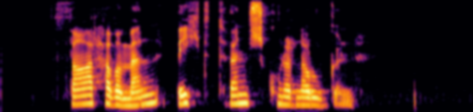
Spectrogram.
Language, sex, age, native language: Icelandic, male, 20-29, Icelandic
